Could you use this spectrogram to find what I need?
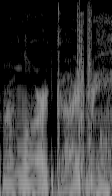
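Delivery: muttered, hushed half-whisper under the breath. As Sam, after the church service ends, speak to your lord, half-whispering under your breath. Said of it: "Sam just whispers under his breath".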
